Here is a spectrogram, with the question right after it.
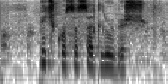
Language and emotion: Russian, neutral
